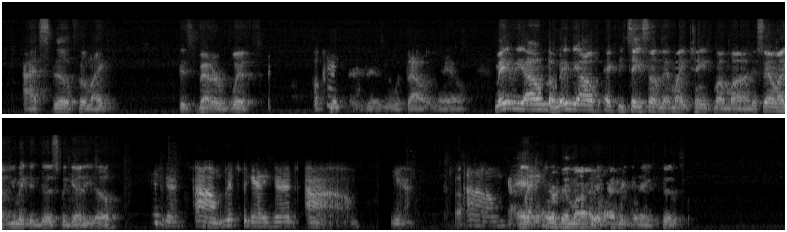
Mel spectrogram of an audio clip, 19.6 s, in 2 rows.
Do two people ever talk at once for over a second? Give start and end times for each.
16.2-17.6

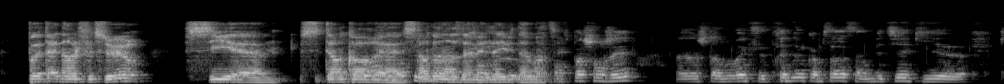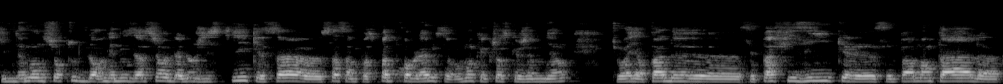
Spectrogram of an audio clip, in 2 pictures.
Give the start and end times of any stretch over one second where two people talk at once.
3.6-5.6

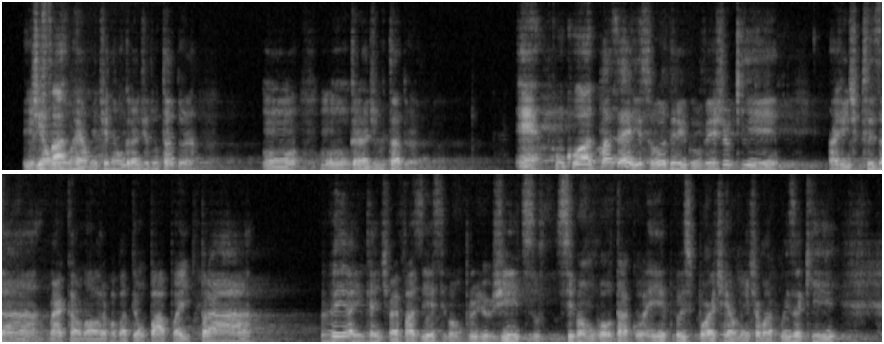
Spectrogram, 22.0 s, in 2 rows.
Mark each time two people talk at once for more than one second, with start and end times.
none

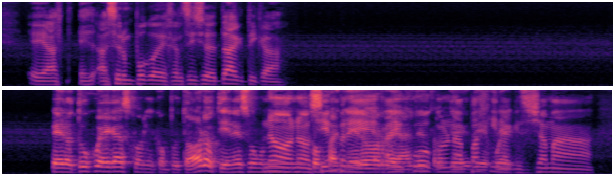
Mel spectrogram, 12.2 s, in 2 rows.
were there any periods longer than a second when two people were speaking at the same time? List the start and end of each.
8.7-11.2

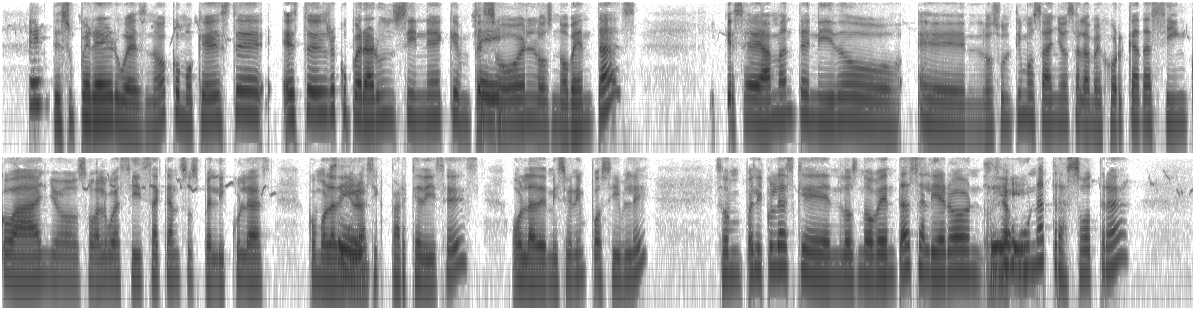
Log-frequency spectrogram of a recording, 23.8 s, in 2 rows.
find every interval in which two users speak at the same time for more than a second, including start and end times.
none

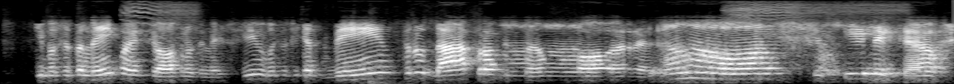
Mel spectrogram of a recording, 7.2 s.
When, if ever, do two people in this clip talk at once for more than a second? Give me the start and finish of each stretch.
3.7-5.0

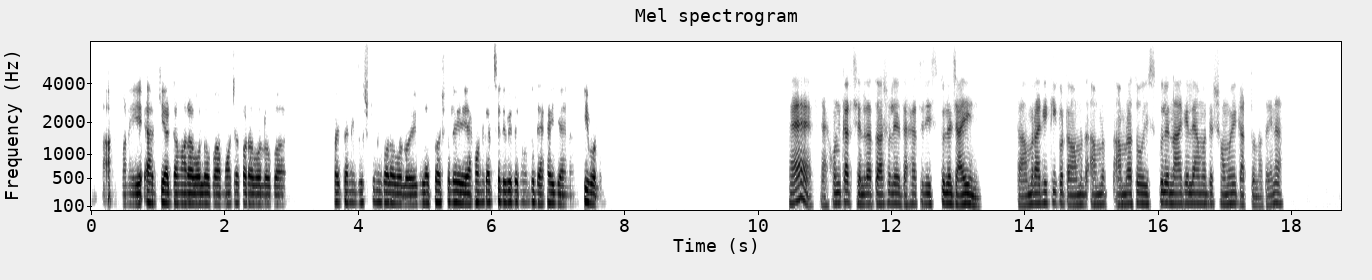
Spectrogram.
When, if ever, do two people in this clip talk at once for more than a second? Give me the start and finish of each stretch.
none

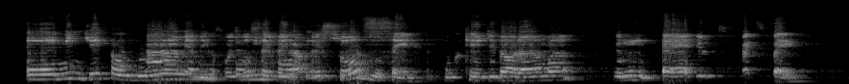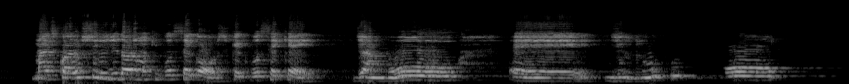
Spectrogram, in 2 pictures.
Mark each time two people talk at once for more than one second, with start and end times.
1.4-3.9

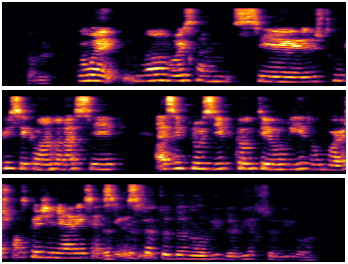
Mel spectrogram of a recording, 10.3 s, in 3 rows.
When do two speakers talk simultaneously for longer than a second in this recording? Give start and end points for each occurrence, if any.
none

